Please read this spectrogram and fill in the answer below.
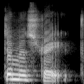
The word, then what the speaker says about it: demonstrate: Demonstrate. First syllable stress.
